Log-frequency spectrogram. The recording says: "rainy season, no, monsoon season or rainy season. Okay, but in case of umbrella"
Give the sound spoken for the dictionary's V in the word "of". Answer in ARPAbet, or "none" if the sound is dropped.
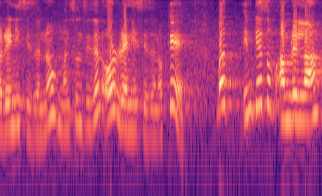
P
